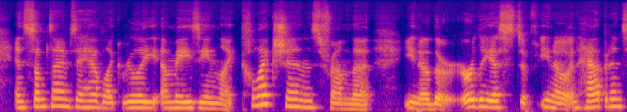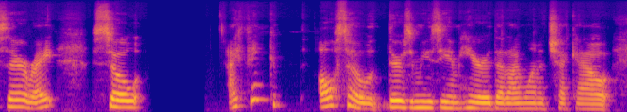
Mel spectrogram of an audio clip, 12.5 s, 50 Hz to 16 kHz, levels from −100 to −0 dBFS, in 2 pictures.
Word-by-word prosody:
and 200 Hz, 0 st, +1 dB
sometimes 235 Hz, +1 st, 0 dB
they 220 Hz, -, 0 dB
have, 210 Hz, -1 st, -1 dB
like, 185 Hz, -1 st, -4 dB
really 195 Hz, 0 st, +3 dB
amazing, 190 Hz, -1 st, 0 dB
like, 160 Hz, -, -6 dB
collections 245 Hz, -8 st, 0 dB
from 165 Hz, -5 st, -5 dB
the 155 Hz, -1 st, -2 dB, 0.3 s
you 195 Hz, -, 0 dB
know, 160 Hz, -1 st, +1 dB
the 165 Hz, -, +2 dB
earliest 225 Hz, -, +3 dB
of, -, -, -8 dB
you 220 Hz, -, 0 dB
know, 175 Hz, -4 st, +1 dB
inhabitants 225 Hz, +4 st, 0 dB
there, 225 Hz, -2 st, +1 dB
right? 200 Hz, +5 st, -1 dB, 0.4 s
So 215 Hz, -4 st, +4 dB, 0.8 s
I 230 Hz, -, -3 dB
think, 455 Hz, -, -7 dB, 0.4 s
also, 220 Hz, -, 0 dB
there's 215 Hz, -1 st, +5 dB
a 200 Hz, -, -1 dB
museum 195 Hz, -1 st, 0 dB
here 185 Hz, -1 st, +1 dB
that 175 Hz, -1 st, -1 dB
I 170 Hz, 0 st, -2 dB
wanna 175 Hz, 0 st, -6 dB
check 170 Hz, +1 st, -7 dB
out, 160 Hz, -1 st, -3 dB
200 Hz, 165 wpm, -21 LUFS, 180-230 Hz, 0.8 s, there's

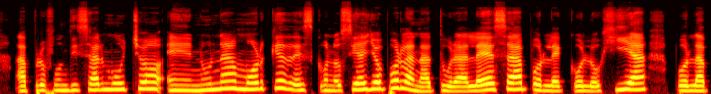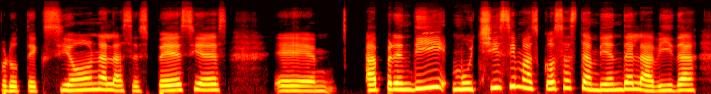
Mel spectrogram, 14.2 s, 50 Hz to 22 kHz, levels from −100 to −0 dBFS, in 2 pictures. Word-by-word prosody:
a 200 Hz, -, -2 dB
profundizar 225 Hz, +3 st, -3 dB
mucho 260 Hz, +2 st, 0 dB
en 220 Hz, 0 st, -2 dB
un 250 Hz, +4 st, +1 dB
amor 275 Hz, -2 st, +1 dB
que 315 Hz, +1 st, -1 dB
desconocía 225 Hz, +1 st, -2 dB
yo 275 Hz, +1 st, +2 dB
por 320 Hz, +3 st, 0 dB
la 265 Hz, -4 st, +2 dB
naturaleza, 205 Hz, +7 st, +1 dB
por 240 Hz, -4 st, -3 dB
la 200 Hz, -1 st, -1 dB
ecología, 205 Hz, +7 st, 0 dB, 0.3 s
por 210 Hz, 0 st, 0 dB
la 205 Hz, -1 st, +1 dB
protección 215 Hz, +5 st, -2 dB
a 250 Hz, -, +3 dB
las 210 Hz, -4 st, -3 dB
especies, 230 Hz, +5 st, -1 dB, 0.4 s
em, 200 Hz, -1 st, -2 dB, 0.3 s
aprendí 260 Hz, +8 st, +4 dB
muchísimas 310 Hz, +5 st, +2 dB
cosas 290 Hz, +3 st, 0 dB
también 245 Hz, -3 st, +1 dB
de 270 Hz, -1 st, +4 dB
la 235 Hz, -6 st, +1 dB
vida, 225 Hz, +2 st, 0 dB
235 Hz, 120 wpm, -23 LUFS, 210-265 Hz, 0.4 s, aprendí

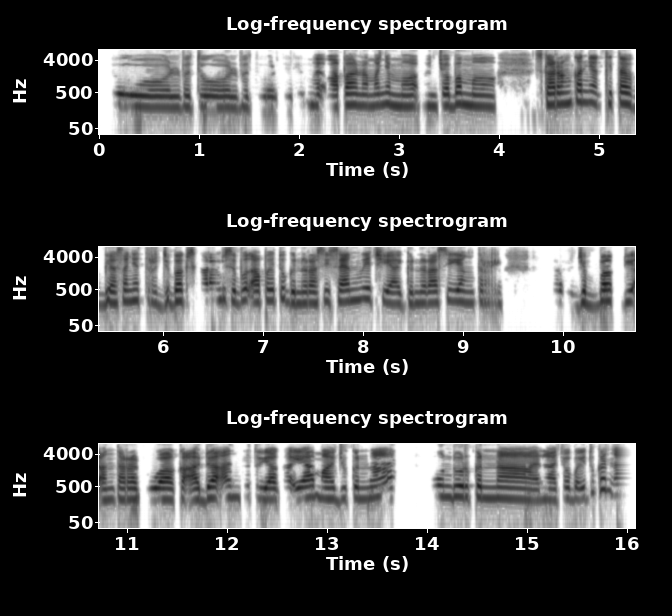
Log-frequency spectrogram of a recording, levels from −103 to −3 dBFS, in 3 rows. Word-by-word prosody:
Betul 205 Hz, -, -4 dB
betul 205 Hz, 0 st, -6 dB
betul, 200 Hz, 0 st, -13 dB
jadi 390 Hz, -10 st, -27 dB
nge 230 Hz, -, 0 dB, 0.2 s
apa 235 Hz, +3 st, 0 dB
namanya, 230 Hz, +3 st, -3 dB
me 215 Hz, -, -4 dB, 0.2 s
mencoba 225 Hz, +2 st, -3 dB
me 220 Hz, -, -4 dB, 0.6 s
sekarang 250 Hz, +1 st, +4 dB
kan 290 Hz, -1 st, +4 dB
ya -, -, +3 dB
kita 255 Hz, +1 st, +1 dB, 0.2 s
biasanya 250 Hz, +2 st, -1 dB
terjebak, 245 Hz, +2 st, 0 dB
sekarang 255 Hz, +1 st, -3 dB
disebut 260 Hz, 0 st, -1 dB
apa 230 Hz, -, -3 dB
itu 270 Hz, -, -8 dB
generasi 220 Hz, +2 st, -2 dB
sandwich 260 Hz, +4 st, +3 dB
ya, 210 Hz, -, +2 dB
generasi 220 Hz, +2 st, -2 dB
yang 240 Hz, -2 st, -1 dB
ter 235 Hz, 0 st, -8 dB, 0.6 s
terjebak 230 Hz, 0 st, 0 dB
di -, -, 0 dB
antara 225 Hz, +1 st, +1 dB
2 230 Hz, 0 st, +3 dB
keadaan 245 Hz, +4 st, +4 dB
gitu 270 Hz, -1 st, -17 dB
ya, 230 Hz, -, +6 dB
Kak, 245 Hz, -, -1 dB
ya, 250 Hz, -, +6 dB
maju 235 Hz, -1 st, +3 dB
kena, 245 Hz, +1 st, -1 dB, 0.6 s
mundur 270 Hz, -1 st, -2 dB
kena. 245 Hz, -1 st, +1 dB, 0.4 s
Nah, 225 Hz, -1 st, +3 dB
coba 240 Hz, -1 st, -6 dB
itu 250 Hz, -, -12 dB
kan 430 Hz, -, +1 dB
na 290 Hz, -, 0 dB
235 Hz, 165 wpm, -21 LUFS, 220-255 Hz, 0.6 s, ya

